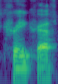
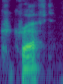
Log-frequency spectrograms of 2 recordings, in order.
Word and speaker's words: Craycraft: So it's a long A. It's Craycraft, not Craft.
